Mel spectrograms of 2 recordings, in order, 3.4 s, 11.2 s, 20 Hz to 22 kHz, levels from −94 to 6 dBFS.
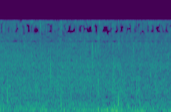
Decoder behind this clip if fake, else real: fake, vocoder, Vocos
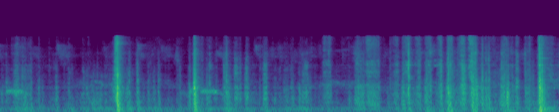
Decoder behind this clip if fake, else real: fake, vocoder, Vocos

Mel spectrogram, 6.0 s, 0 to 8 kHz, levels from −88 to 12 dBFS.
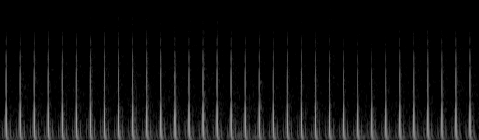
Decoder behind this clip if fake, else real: real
